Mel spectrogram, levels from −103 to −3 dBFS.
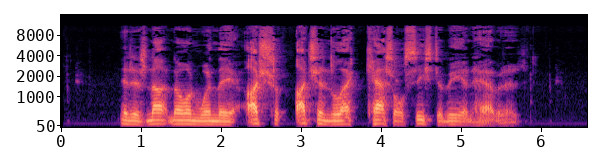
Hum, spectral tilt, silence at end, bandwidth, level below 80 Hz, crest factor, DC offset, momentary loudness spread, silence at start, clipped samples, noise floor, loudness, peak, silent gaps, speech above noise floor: none; -5 dB/octave; 0.9 s; 11.5 kHz; -58 dBFS; 22 dB; under 0.1%; 7 LU; 0.75 s; under 0.1%; -72 dBFS; -23 LUFS; -2 dBFS; none; 49 dB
